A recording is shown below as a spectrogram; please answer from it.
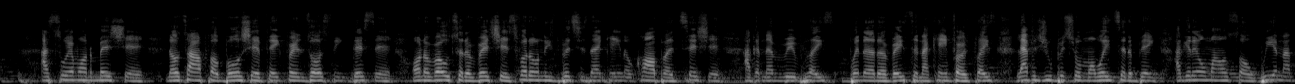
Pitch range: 155-180 Hz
